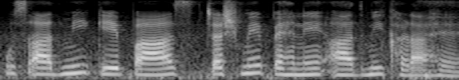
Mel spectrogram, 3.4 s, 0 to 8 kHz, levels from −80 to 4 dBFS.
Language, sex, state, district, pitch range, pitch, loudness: Hindi, female, Chhattisgarh, Bilaspur, 210-240 Hz, 230 Hz, -16 LUFS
